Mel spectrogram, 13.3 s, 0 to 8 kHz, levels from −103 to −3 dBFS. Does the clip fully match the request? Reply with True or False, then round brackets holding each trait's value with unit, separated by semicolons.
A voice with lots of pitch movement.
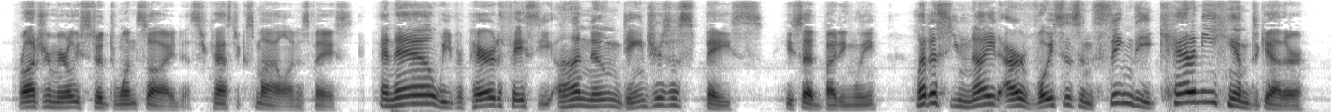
True (9.0 semitones)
